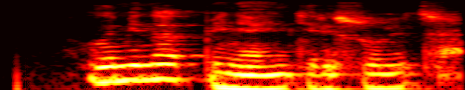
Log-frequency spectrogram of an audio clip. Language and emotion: Russian, sad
